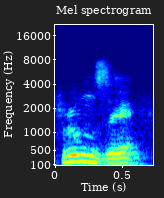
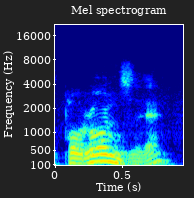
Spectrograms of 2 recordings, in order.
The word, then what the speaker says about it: Frunze: the problem is that the kyrgyz pronounced uh pronounced frunze as poronze because their language has no letter f nor does it have clusters of continents of consonants so it's very funny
